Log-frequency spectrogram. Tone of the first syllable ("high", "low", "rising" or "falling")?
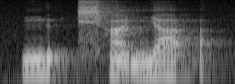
high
